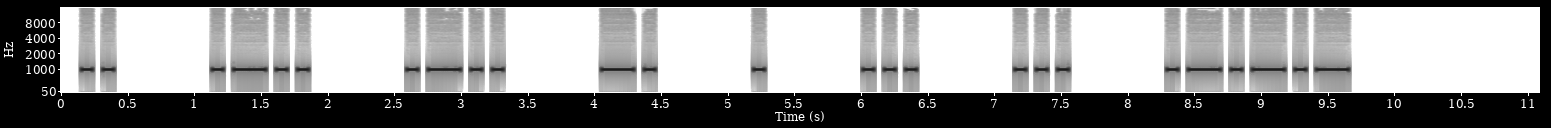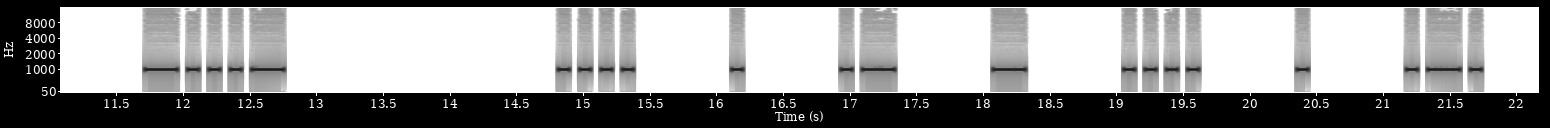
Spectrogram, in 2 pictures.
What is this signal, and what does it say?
Morse code, heard as a keyed tone, about 15 wpm, spaced as for 8 wpm, 1000 Hz. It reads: ILLNESS. <BT> HEATHER
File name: qotdfiles / 8wpm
